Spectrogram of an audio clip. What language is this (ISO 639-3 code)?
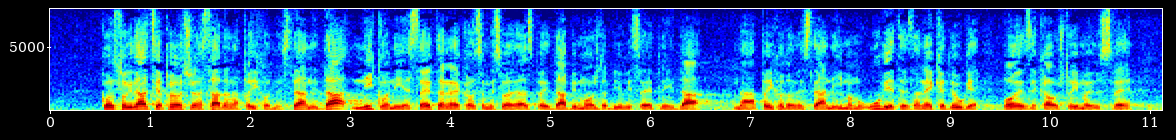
hrv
